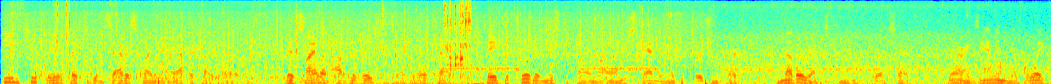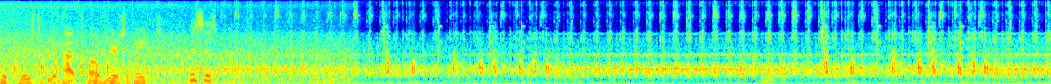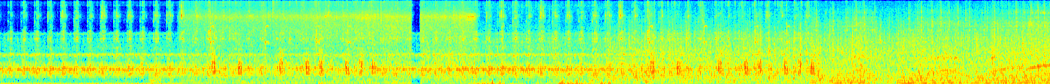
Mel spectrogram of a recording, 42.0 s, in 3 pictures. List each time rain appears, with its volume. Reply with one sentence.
The rain can be heard from 0.0 to 41.9 s, getting quieter then louder.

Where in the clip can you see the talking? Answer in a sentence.
The talking can be heard from 0.0 to 17.2 s.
